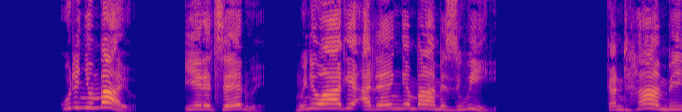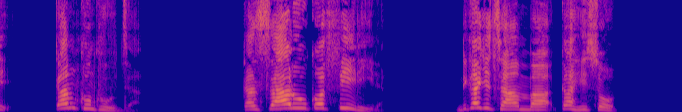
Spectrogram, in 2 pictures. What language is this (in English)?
Nyanja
